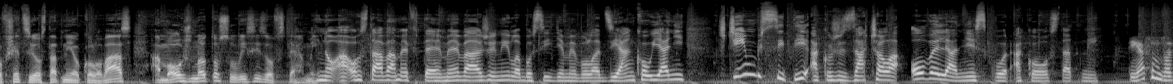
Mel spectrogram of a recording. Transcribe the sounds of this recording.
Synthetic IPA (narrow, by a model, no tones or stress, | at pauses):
fʃɛt̪t͡siɔst̪at̪niːɔkɔlɔʋaːz | a̰mɔʒnɔt̪ɔsuːʋisiːzɔfsca̰ɦmḭnɔʔaɔst̪aːʋamɛft̪ɛːmɛʋaːʒɛniːlɛbɔsiiɟɛmɛʋɔlaɟzjaŋkɔʊjaɲi | st͡ʃiːmsit̪iʔakɔʒɛzat͡ʃalaɔʋɛʎaɲɛskʊɔɾa̰kɔɔst̪at̪niː | jasɔmza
